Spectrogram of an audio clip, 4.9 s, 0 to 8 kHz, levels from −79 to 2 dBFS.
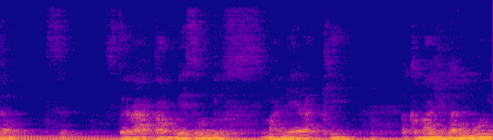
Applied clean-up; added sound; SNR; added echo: none; Bass guitar; 11 dB; reverberation time 0.6 s.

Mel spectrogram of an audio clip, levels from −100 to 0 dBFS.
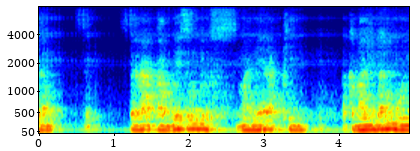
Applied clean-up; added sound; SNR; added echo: neural separator model SepFormer DNS4.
